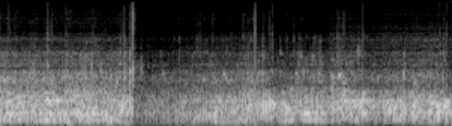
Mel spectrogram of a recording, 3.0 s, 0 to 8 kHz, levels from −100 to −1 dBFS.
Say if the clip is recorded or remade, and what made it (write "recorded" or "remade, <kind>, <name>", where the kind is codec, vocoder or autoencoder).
remade, vocoder, Vocos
